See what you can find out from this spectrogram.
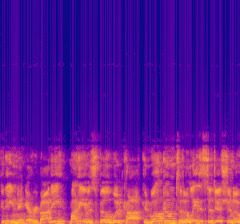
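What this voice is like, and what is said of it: Usual voice. Nothing is said of it.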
